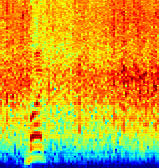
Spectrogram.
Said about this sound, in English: Oh, yeah, and the applause ceases.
